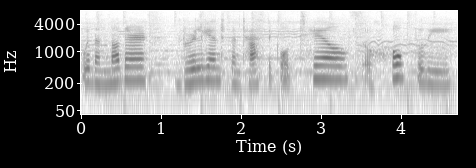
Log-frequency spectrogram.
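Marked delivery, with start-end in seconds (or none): none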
